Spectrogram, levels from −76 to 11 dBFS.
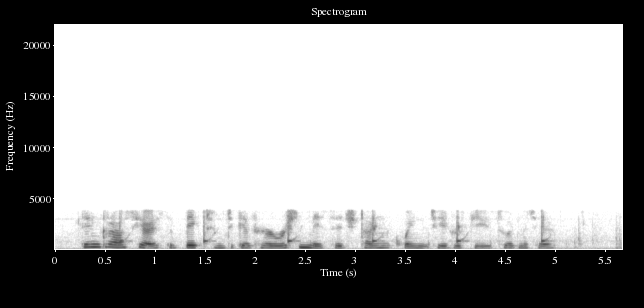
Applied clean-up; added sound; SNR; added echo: none; Drip; 11 dB; none.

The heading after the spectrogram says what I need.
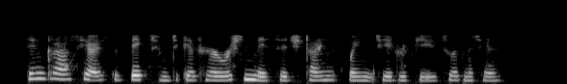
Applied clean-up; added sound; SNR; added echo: neural mask model DeepFilterNet 3.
